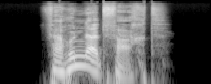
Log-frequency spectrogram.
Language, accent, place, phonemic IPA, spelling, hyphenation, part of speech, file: German, Germany, Berlin, /fɛɐ̯ˈhʊndɐtˌfaxt/, verhundertfacht, ver‧hun‧dert‧facht, verb, De-verhundertfacht.ogg
- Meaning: 1. past participle of verhundertfachen 2. inflection of verhundertfachen: second-person plural present 3. inflection of verhundertfachen: third-person singular present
